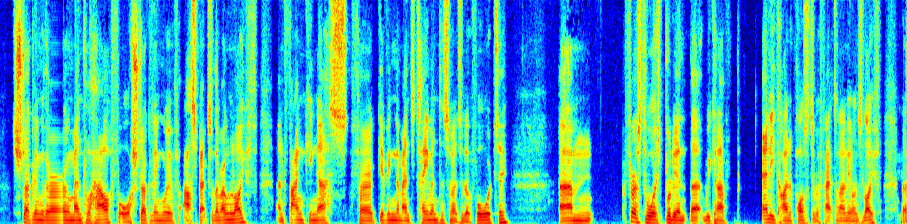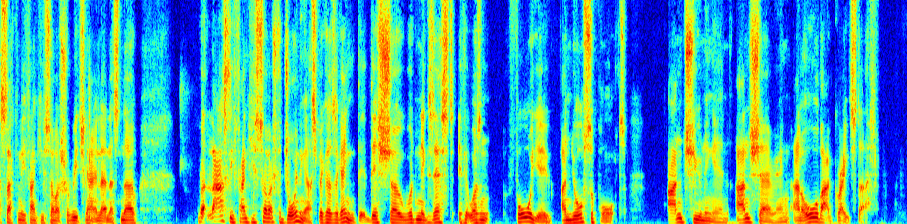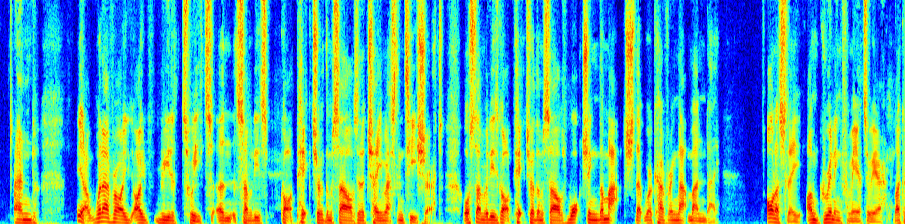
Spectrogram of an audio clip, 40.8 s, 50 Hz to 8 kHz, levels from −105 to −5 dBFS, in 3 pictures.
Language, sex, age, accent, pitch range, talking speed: English, male, 30-49, British, 95-110 Hz, 200 wpm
